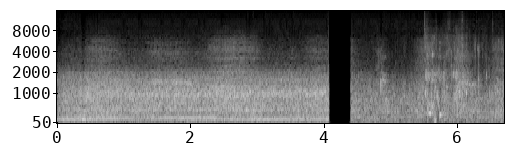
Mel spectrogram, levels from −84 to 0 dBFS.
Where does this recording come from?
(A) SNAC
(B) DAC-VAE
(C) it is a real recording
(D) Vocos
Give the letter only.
C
